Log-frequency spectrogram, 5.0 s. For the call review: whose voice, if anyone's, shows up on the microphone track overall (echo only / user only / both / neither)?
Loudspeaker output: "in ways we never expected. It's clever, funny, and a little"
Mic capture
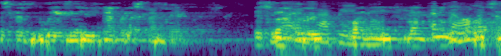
both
